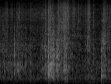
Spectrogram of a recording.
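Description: Soft rustling and scraping of paper and card being handled, with a few light rustles starting about a second in.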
